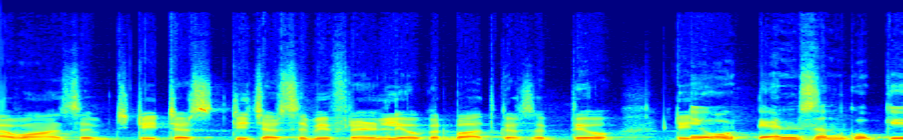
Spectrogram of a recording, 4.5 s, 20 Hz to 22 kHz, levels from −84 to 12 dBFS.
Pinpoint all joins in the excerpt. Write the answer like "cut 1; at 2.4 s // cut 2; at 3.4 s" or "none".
cut 1; at 3.5 s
